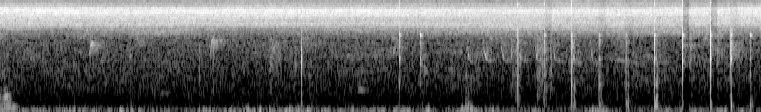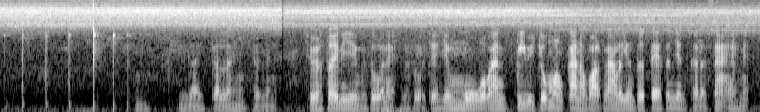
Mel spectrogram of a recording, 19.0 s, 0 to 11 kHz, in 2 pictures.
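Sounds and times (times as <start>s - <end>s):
high insect chirring: 0.0s - 19.0s
hatchet tapping on wire: 6.4s - 11.2s.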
